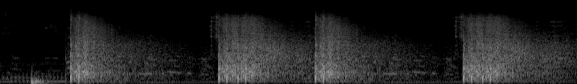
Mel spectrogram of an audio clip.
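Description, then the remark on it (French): Gunfire from Afghan government forces in combat on 24 May, about a hundred kilometres from Kabul, Afghanistan: four loud, sharp bursts of shots spaced about a second apart, each with a crackling, ringing decay, preceded by a brief dull thump. “Ce que vous entendez, ce sont les tirs des forces gouvernementales afghanes le 24 mai, en plein combat à une centaine de kilomètres de Kaboul.”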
